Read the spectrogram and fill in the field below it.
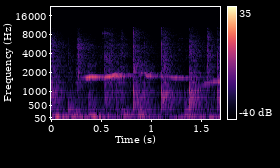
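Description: Audience applause for a comedian at a stand-up comedy show: a dense wash of clapping with rhythmic, regularly spaced bursts, while a thin, steady high-pitched whistle runs through most of it. No one speaks.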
